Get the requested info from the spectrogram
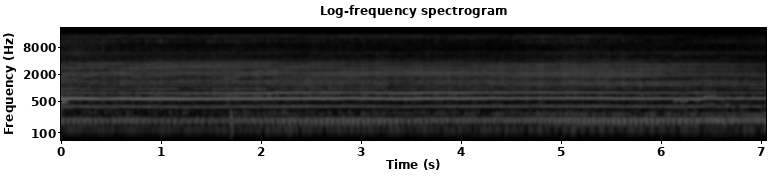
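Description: Norvel .074 two-stroke glow engine of a model plane running steadily, a buzzing drone held at one even pitch.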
